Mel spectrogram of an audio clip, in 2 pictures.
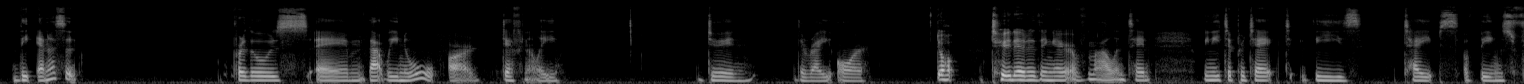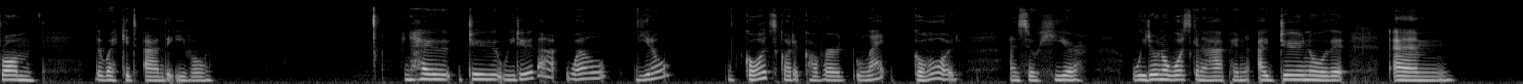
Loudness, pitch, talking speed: -27 LUFS, 190 Hz, 130 wpm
